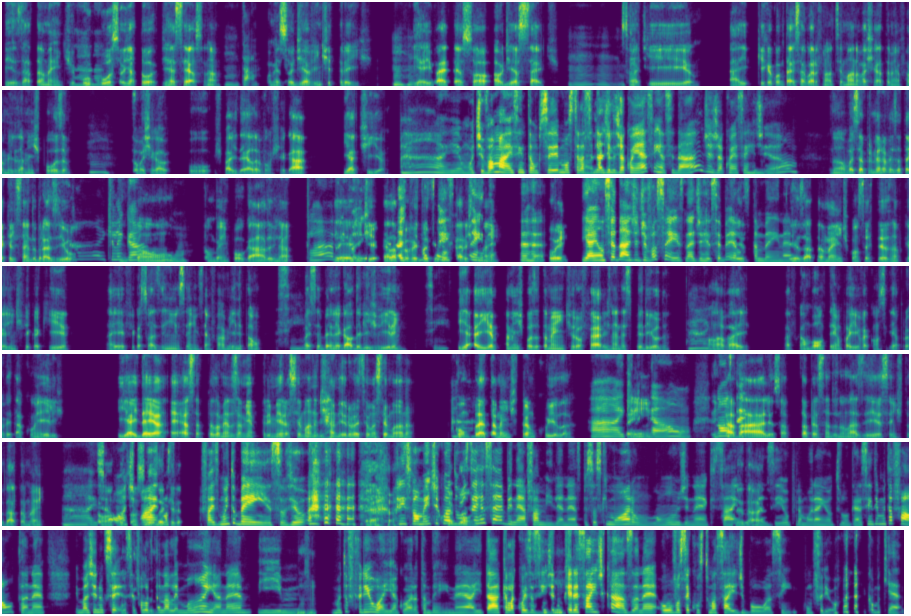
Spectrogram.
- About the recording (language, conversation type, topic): Portuguese, advice, Como posso lidar com ansiedade e insegurança durante viagens e passeios?
- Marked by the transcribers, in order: unintelligible speech; tapping; other noise; laugh; laughing while speaking: "É"; laugh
